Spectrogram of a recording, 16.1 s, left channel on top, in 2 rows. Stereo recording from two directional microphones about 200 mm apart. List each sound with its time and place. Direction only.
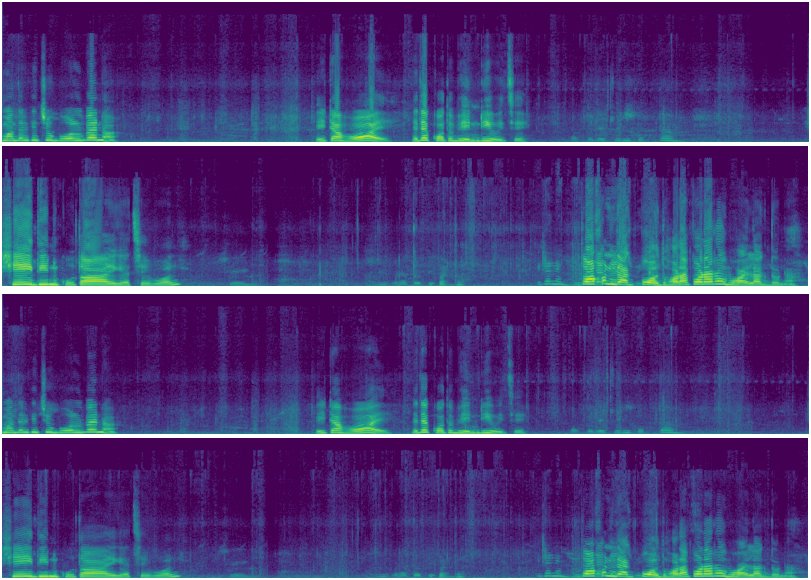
0.0 s a woman's voice: 15° right (ahead or behind)
3.1 s a woman's voice: 15° right (ahead or behind)
5.8 s speech: 35° right (ahead or behind)
8.0 s a woman's voice: 5° right (ahead or behind)
13.4 s speech: 30° right (ahead or behind)
13.8 s a woman's voice: centre (ahead or behind); by 15.9 s 15° right (ahead or behind)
